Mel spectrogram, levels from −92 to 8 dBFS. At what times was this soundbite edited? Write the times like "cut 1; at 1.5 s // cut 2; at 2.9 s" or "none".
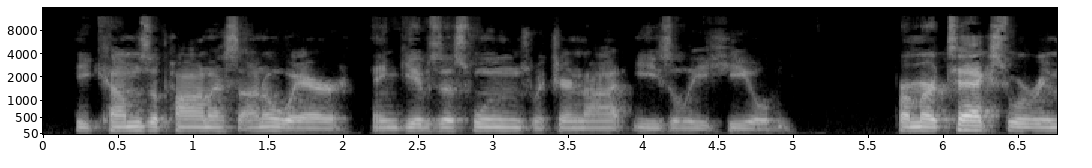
cut 1; at 2.1 s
